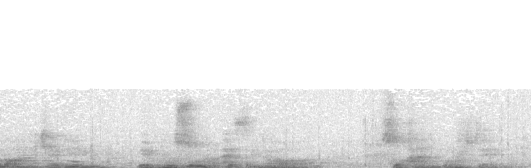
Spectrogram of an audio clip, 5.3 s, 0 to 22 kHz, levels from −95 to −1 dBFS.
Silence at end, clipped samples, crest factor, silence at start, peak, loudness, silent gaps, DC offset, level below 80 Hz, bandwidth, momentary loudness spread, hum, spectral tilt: 0 s; under 0.1%; 16 dB; 0 s; -30 dBFS; -47 LUFS; none; under 0.1%; -64 dBFS; 10.5 kHz; 13 LU; none; -6.5 dB/octave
